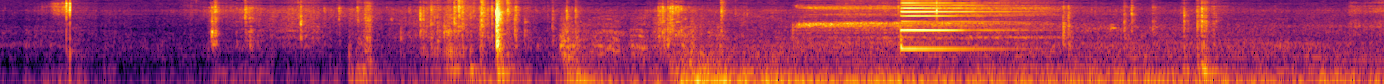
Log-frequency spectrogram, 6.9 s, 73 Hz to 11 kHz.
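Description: A few light clicks, then the SEAT Ibiza's 1.0 TSI three-cylinder petrol engine starts about three seconds in and settles into a steady low idle. A short dashboard warning chime sounds a little over a second after it catches.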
